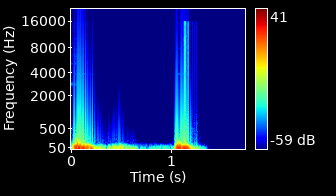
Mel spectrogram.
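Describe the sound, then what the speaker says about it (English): A heartbeat sound effect cued during a sports talk show: two deep, muffled low thumps about a second apart, loud and alone with no talking. "Cue the heartbeat."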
